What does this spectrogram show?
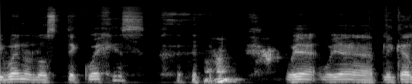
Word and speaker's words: Tecuexe: pues vamos a a respetar la fonética de la pronunciación tecueje.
